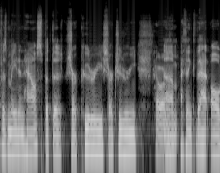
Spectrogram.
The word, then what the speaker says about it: charcuterie: to address this now say that word again charcuterie charcuterie is how I pronounce it I don't know well I don't know you've been in the business your whole life I imagine you're probably right no don't trust my pronunciation okay all right I think it's true you might be saying the real way I'm just saying I'm just using like the American lingo for it okay go ahead um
